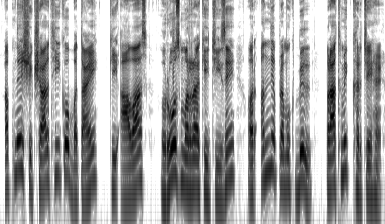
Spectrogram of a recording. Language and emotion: Hindi, neutral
